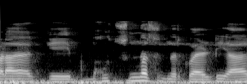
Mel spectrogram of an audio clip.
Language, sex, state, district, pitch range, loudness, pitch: Maithili, male, Bihar, Purnia, 105-125 Hz, -18 LUFS, 120 Hz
